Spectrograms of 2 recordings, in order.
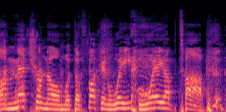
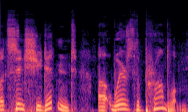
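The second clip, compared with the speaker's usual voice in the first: put-on mocking man's voice, lower; 3 semitones lower than usual. Imitating Gene asking Anthony why he is upset: imitating Gene's voice. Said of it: "He's got his fucking voice down".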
